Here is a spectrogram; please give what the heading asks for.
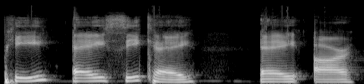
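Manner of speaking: slow, letter by letter; spelling it out. Shown as a demonstration. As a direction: spell each letter clearly. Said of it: "can you spell that [name]".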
